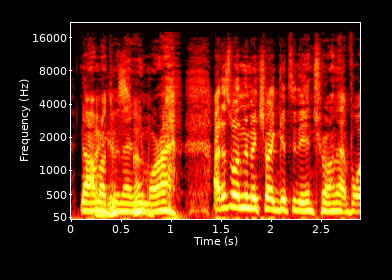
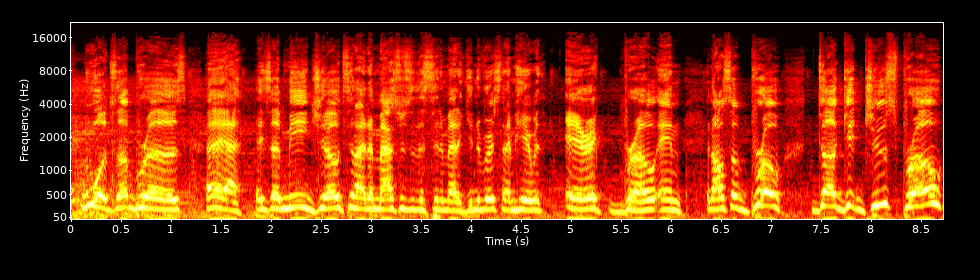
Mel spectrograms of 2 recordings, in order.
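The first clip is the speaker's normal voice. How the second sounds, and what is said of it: Aggressive pumped-up bro voice. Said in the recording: “I blew my voice out ... the most aggressively, like, bro ... that voice”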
